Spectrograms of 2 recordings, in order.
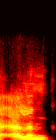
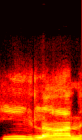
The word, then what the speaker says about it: Elon: नाम जो है ना एलन कहते हैं, नहीं ये ईलान है, जैसे अरबी का लफ्ज ऐलान है। तो ये बिल्कुल अरबी के लफ्ज ऐलान के ऊपर इसका ये उस तरह की प्रोनाउंसिएशन है।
